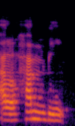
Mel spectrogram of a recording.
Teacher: Jadi H-nya itu kurang masuk ke tengah tenggorokan.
